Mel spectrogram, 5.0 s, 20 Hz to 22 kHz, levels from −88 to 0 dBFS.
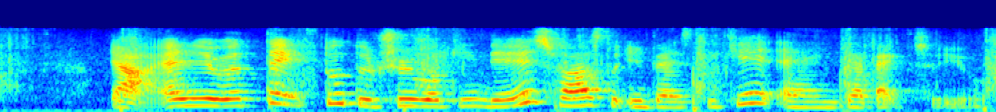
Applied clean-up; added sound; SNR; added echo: none; Walk, footsteps; 18 dB; none.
